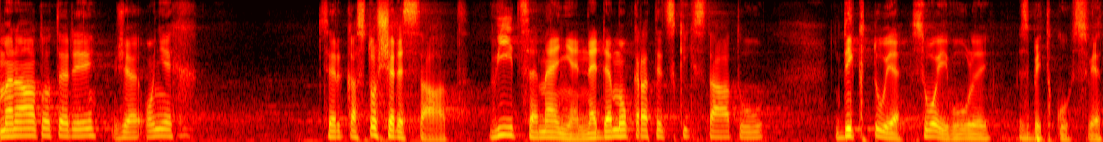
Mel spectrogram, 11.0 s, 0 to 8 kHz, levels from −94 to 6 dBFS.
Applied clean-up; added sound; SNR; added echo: none; none; none; none.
